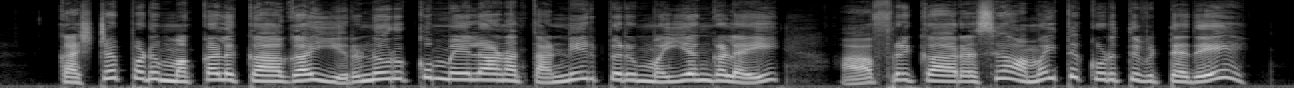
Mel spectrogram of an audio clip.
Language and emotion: Tamil, happy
